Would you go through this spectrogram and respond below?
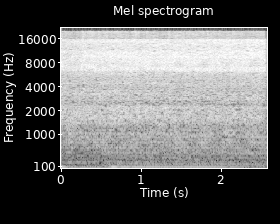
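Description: An airbrush sprays hobby paint with a steady, continuous close-up hiss that holds evenly for a couple of seconds and then stops abruptly.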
